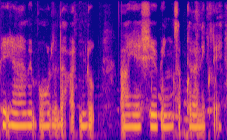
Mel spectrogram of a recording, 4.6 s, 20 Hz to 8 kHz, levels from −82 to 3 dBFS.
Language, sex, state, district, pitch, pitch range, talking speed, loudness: Hindi, female, Arunachal Pradesh, Longding, 225 Hz, 215-240 Hz, 170 wpm, -19 LUFS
